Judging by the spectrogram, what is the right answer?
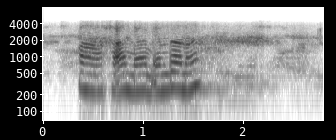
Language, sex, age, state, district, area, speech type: Malayalam, female, 30-45, Kerala, Thiruvananthapuram, rural, conversation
